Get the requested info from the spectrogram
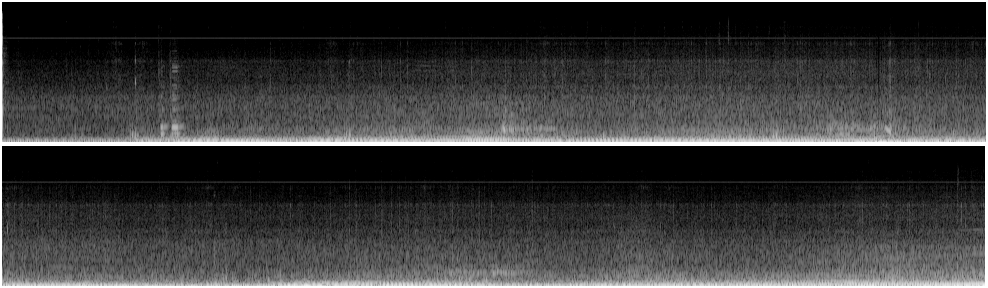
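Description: Car engine heard from inside the vehicle, running under load with its pitch rising and falling several times as it accelerates and eases off.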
